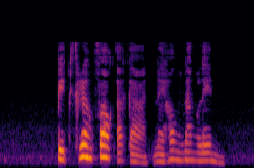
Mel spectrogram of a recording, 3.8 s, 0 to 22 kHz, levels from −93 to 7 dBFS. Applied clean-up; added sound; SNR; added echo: none; none; none; none.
